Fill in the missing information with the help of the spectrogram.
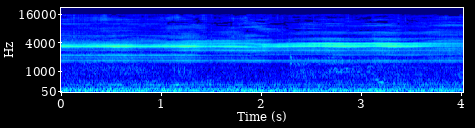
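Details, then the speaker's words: Steady high-pitched electrical buzz and hiss with a low hum underneath: a high-frequency facial wand used as an add-on facial during a salon treatment on an adult woman with oily, hormonal acne-prone skin; it feels like static electricity and is meant to kill bacteria. "what you're hearing is like a high frequency wand i guess you would call it and it you don't feel it if anything it feels kind of like static electricity it's supposed to kill bacteria"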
